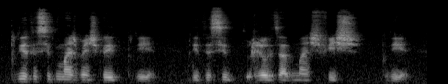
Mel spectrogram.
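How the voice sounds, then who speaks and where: Through noticeable background noise, a man talks at a very fast pace with medium pitch and fairly even intonation. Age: 30s. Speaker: DJ and musician. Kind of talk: casual chat. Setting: at home.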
